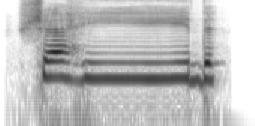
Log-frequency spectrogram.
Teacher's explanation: ہم یہ کلمہ پہ رکیں گے تو دال پہ جزم سے رکیں گے، لہذا یہاں دال کا حکم ہوگا قلقلہ، تو ہم یہ حرف کو ہلاتے ہوئے یہ کلمہ کو پڑھیں گے۔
